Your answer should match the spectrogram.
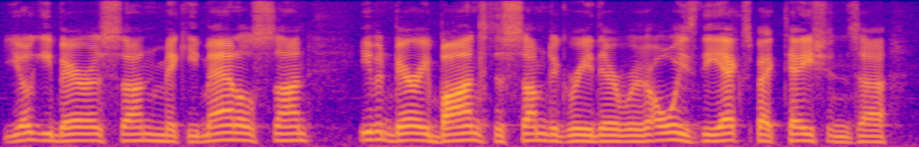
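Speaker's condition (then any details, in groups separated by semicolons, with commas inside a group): No condition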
